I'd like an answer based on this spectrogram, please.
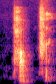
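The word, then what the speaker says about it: HBAF: H 바프, H는 묵음이야.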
